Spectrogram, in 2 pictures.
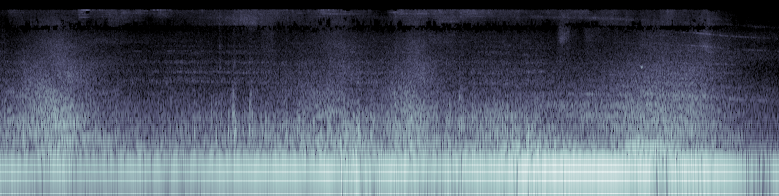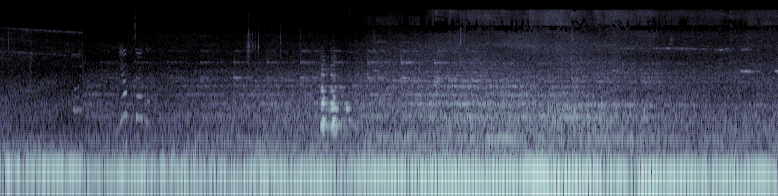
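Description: MBTA commuter rail train pulling out past the platform, its diesel locomotive running with a steady low drone, loudest around ten to fourteen seconds in. The drone drops away about fifteen seconds in, and a second train's lower engine drone follows.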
